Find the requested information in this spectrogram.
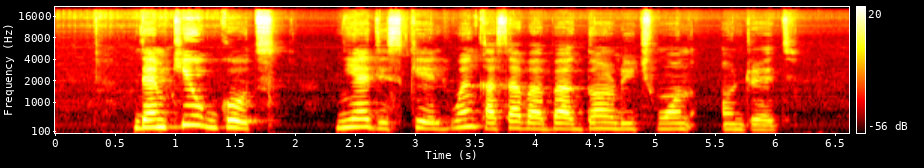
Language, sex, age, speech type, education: Nigerian Pidgin, female, 15-29, spontaneous, tertiary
